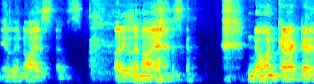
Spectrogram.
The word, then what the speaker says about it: Illinois: That's when I learned that Illinois, you don't pronounce the S in Illinois.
